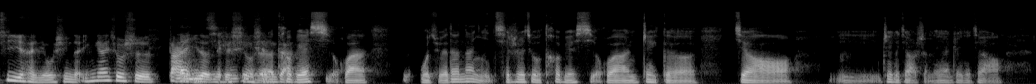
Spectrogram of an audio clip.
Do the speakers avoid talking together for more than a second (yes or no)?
no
